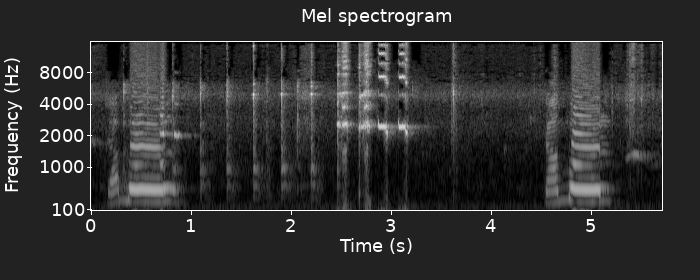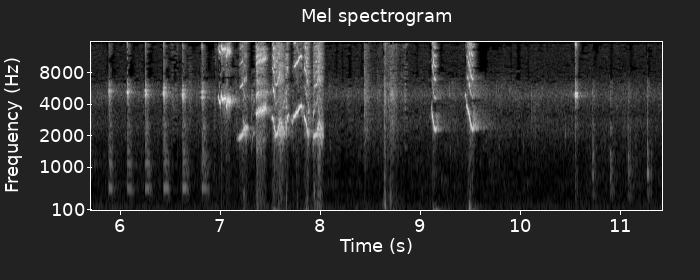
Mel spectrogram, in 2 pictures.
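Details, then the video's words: Rare, protected Bali myna singing for song training: two harsh, buzzy, nasal bursts separated by runs of dry clicks and ticks, with squeaky high chirps and tangled whistles between them. "MERDU KICAU JALAK BALI"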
